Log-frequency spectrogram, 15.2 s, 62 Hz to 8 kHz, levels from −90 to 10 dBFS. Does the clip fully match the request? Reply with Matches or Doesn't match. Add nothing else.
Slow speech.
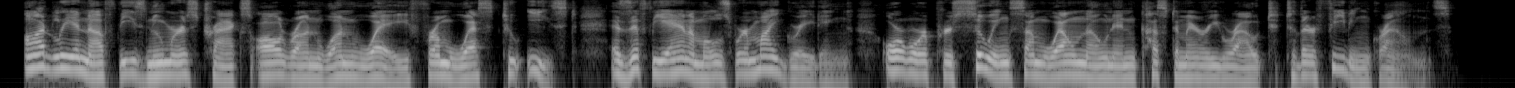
Matches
